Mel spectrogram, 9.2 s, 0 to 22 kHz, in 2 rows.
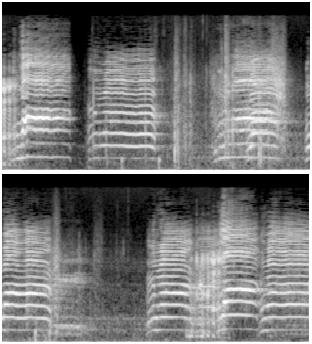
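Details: Several loud, quavering bleats from West African dwarf goats on a farm, recorded in October 2020. The calls come in quick succession and sometimes overlap, as from more than one animal, with brief gaps between them.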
